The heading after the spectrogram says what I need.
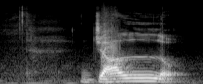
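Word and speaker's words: giallo: a bit tricky sometimes G is pronounced G sometimes J jalo and we have a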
